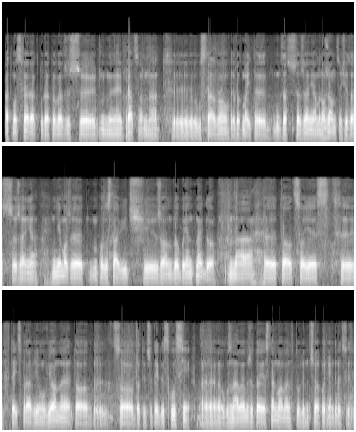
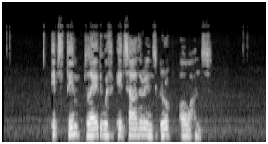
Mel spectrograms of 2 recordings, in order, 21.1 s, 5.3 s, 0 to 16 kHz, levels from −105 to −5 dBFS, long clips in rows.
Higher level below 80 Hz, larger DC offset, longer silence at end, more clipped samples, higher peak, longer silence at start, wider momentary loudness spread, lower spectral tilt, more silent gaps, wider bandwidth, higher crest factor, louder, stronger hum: first, -42 dBFS vs -58 dBFS; neither; second, 0 s vs 1.1 s; neither; about the same, 0 dBFS vs -2 dBFS; second, 0.05 s vs 1 s; second, 7 LU vs 13 LU; about the same, -6 dB/octave vs -5.5 dB/octave; neither; second, 7.4 kHz vs 9.2 kHz; second, 14 dB vs 20 dB; first, -15 LUFS vs -22 LUFS; neither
